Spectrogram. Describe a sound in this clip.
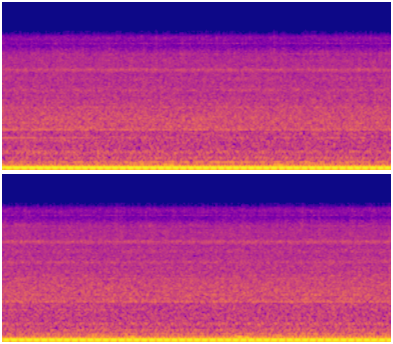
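A heavy diesel truck engine rumbles steadily at low speed.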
